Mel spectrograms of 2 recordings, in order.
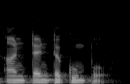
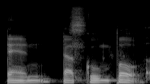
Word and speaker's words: Antetokounmpo: Giannis Antetokounmpo. – Can you repeat that? – Antetokounmpo.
